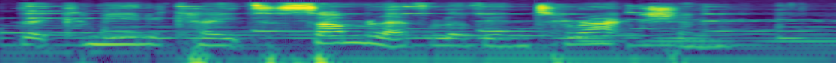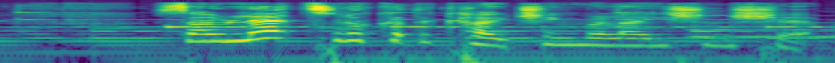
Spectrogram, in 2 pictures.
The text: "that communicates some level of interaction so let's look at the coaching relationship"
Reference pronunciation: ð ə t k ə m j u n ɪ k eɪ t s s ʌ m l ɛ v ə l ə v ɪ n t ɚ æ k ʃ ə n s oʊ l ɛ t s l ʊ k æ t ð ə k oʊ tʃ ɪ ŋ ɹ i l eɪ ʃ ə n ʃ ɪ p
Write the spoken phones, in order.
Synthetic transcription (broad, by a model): ð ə t k ə m j u n ɪ k eɪ t s s ʌ m l ɛ v ə l ə v ɪ n t ɚ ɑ k ʃ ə n s oʊ l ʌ t s l ʊ k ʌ t ð ə k oʊ tʃ ɪ ŋ ɹ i l eɪ ʃ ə n ʃ ɪ p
